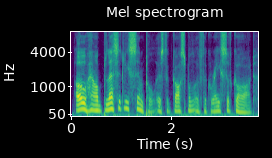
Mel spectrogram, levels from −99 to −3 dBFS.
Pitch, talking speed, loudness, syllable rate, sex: 130 Hz, 190 wpm, -20 LUFS, 4.8 syllables/s, male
